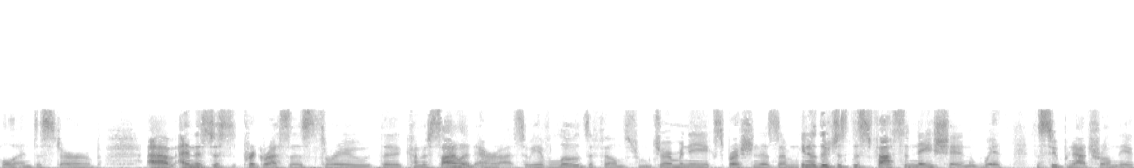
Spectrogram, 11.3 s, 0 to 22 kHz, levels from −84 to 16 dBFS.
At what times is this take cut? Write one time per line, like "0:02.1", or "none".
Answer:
0:08.0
